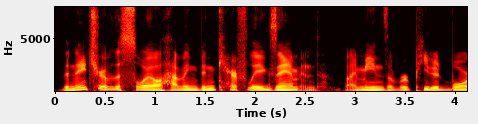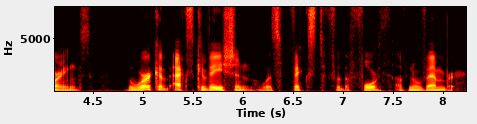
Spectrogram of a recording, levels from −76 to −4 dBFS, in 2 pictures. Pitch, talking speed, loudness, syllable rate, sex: 105 Hz, 180 wpm, -23 LUFS, 5.8 syllables/s, male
